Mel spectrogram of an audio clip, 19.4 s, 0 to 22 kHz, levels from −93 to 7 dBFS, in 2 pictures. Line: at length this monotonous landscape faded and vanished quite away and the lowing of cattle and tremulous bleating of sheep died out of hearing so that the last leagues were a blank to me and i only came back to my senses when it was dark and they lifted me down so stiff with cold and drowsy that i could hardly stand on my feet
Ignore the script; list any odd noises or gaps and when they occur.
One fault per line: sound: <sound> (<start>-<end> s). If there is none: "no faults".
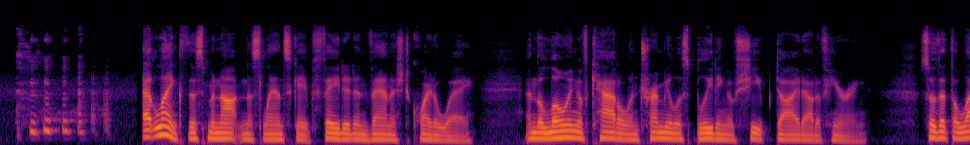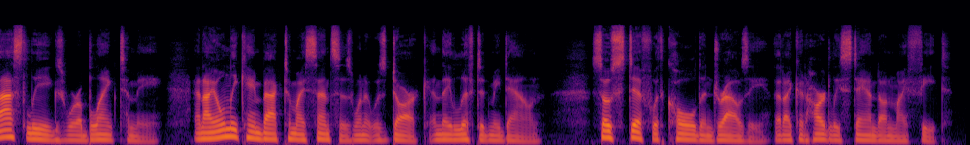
sound: laugh (0.2-1.1 s)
